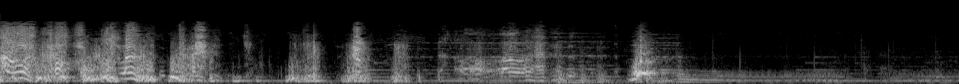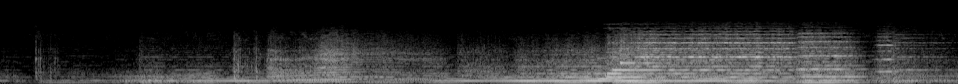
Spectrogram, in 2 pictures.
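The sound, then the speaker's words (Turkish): A rabid Karabash dog growls and snarls ferociously as it bites a man it has pinned to the ground, with harsh, rasping bursts up front giving way to long, rumbling growls that swell and fade, loud and continuous for most of the stretch. “Bu karabaşın sesi.”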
